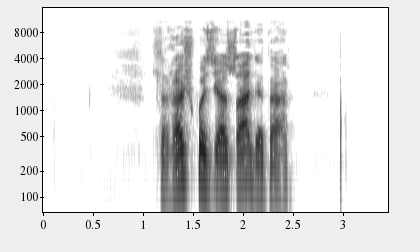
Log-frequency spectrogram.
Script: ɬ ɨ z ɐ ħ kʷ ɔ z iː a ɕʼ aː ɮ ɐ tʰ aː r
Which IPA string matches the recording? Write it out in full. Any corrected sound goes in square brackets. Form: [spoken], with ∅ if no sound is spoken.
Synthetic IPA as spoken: ɬ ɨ [ʁ] ɐ [ʃ] kʷ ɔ z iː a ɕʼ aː ɮ ɐ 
